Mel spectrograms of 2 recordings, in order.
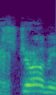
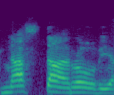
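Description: First: The st and r run together without a vowel. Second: A vowel separates the st from the r. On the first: The speaker calls it wrong. "a lot of people mispronounce Nastarovia. As" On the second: The speaker calls it right. "I was saying it wrong, but it's like Nastarovia"

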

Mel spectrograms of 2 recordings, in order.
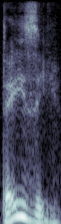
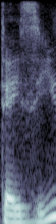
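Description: First: The stress is on the first syllable. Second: The stress is on the second syllable. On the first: The speaker calls it right. "sondern Daisy" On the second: The speaker calls it wrong. "nicht so wie [name]"

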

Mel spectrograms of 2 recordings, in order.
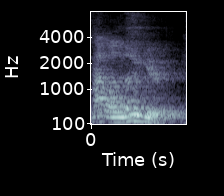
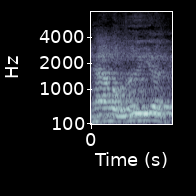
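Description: First: It is said Southern, with an R added. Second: It is said plainly, ending in an A sound.

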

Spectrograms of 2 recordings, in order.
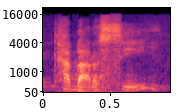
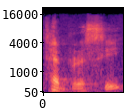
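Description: First: The name is said as ta-bar-si. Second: The name is said as tab-ri-si. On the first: The speaker calls it wrong. "usually we say Tabarsi as a wrong mashhadi sort of pronunciation" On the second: The speaker calls it right. "but it's Tabrisi"

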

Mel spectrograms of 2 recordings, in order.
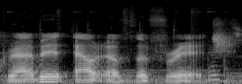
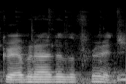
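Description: First: The phrase is spoken slowly. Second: The phrase is spoken quickly. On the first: The speaker calls it right. "그렇지" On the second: The speaker calls it wrong. "너 너무 빨라"

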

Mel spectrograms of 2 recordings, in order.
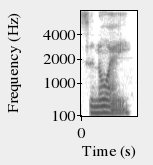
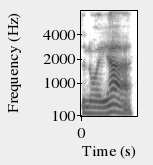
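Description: First: The name ends on the 'noy' sound. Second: The name ends with an extra 'ya' sound. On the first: The speaker is a local. The speaker calls it right. "Locals simply call it Sonoy" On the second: The speaker is not a local. The speaker calls it wrong. "although you might think Sonoy would most likely be pronounced Sonoya, don't be fooled"

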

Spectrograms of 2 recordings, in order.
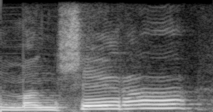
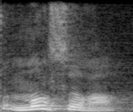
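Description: First: The name is pronounced the Italian way. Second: The name is pronounced the French way. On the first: "in Italy you can Mancera" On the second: "In French, you pronounce Mancera"

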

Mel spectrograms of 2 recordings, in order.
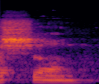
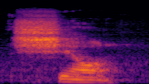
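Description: First: The name is said as one syllable. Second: The name is said as two syllables, she-on. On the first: The speaker calls it wrong. "My name is not Sean" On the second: The speaker calls it right. "as in she and then on"

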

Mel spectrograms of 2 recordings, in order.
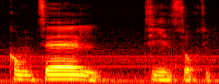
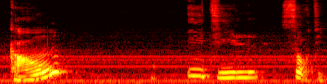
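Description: First: A t sound links quand to est. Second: No t sound links quand to est. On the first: The speaker calls it wrong. "On ne dit pas quand est-il sorti" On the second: The speaker calls it right. "On dit quand est-il sorti"

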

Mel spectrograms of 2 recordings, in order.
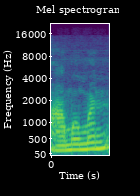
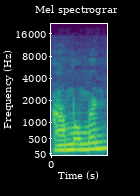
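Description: No difference in how they are said.

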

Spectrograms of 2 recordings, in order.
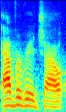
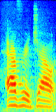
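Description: First: Average is said fully with three syllables. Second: Average is reduced to two syllables. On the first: The speaker calls it wrong. "We don't say average out. It's not wrong, but it sounds too long and low" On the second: The speaker calls it right. "it's pretty much only two syllables"

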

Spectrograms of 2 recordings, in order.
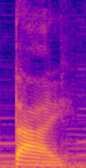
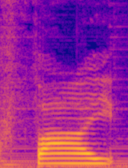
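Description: First: It begins with a t sound. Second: It begins with an f sound. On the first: "ou tai" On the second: "ou fai"

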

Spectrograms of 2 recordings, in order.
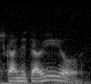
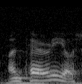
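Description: First: The word begins with an sk sound. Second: The word begins with an on sound. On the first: The speaker calls it right. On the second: The speaker calls it wrong.

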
